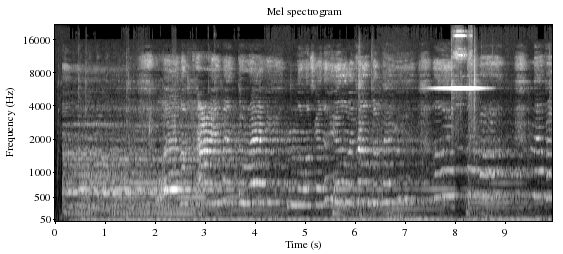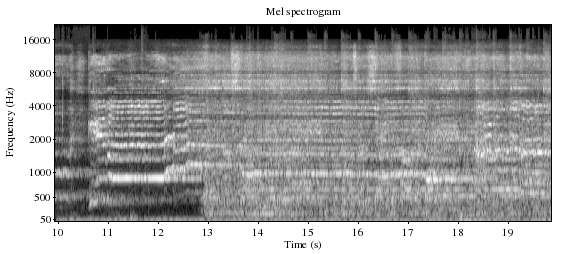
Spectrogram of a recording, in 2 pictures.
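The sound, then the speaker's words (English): A pop song, the song a female singer used the previous year in trying to represent Sweden, plays at a steady, fairly loud level with melodic vocals over instruments, swelling into a fuller, denser arrangement partway through. No one talks over it. “So yeah, this is the last song, uh, last song, uh, the song from last year uh, that she tried to represent Sweden with.”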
